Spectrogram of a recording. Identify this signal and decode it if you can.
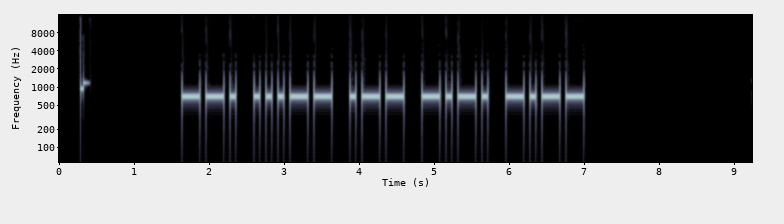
Morse code, heard as a keyed tone, about 15 wpm, 700 Hz. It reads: G3WCY
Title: Call Signs Repeated 3x - 15wpm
